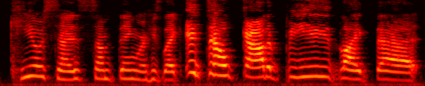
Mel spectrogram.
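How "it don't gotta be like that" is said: loud, slow hillbilly imitation; mock hillbilly. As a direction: exaggerate a hillbilly way of talking. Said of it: "hillbilly English".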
